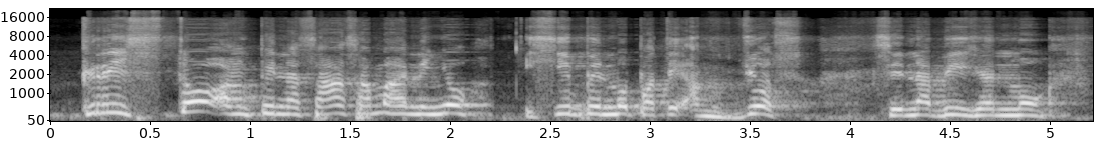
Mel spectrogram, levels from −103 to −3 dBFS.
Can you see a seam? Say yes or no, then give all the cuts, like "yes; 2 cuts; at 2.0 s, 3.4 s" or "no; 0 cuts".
yes; 1 cut; at 2.2 s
